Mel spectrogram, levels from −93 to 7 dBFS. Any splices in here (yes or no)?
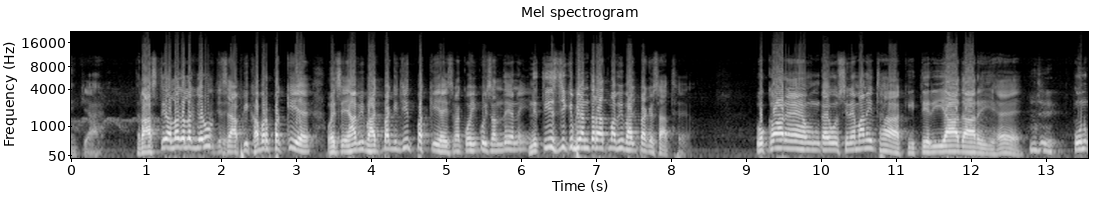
yes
